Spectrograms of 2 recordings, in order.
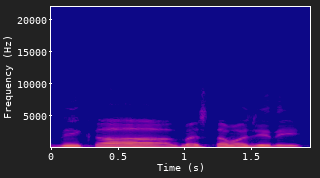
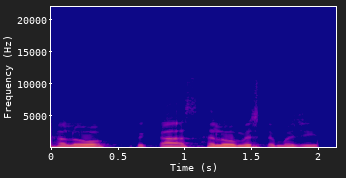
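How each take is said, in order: First: Higher, drawn-out names in mock affection; loving greeting. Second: Lower, subdued, awkward hellos; tongue-tied greeting. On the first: Two friends hugging at the door, affectionate retold greeting. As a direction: act out greeting a dear friend with a hug. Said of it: "so much loved, hugged each other". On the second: Retold or imitated. Two friends stuck without an interpreter, low awkward greeting. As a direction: act out stiff hellos with nothing more to say. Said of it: "we could not say one word beyond".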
